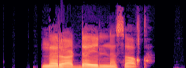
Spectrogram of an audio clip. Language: Kalkoti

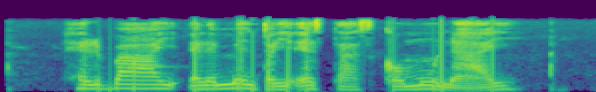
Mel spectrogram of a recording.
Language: Esperanto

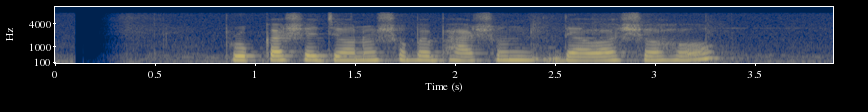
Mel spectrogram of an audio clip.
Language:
Bangla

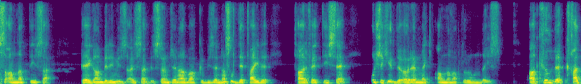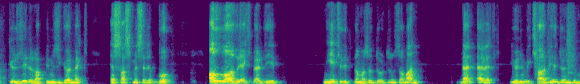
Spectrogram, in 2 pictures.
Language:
Turkish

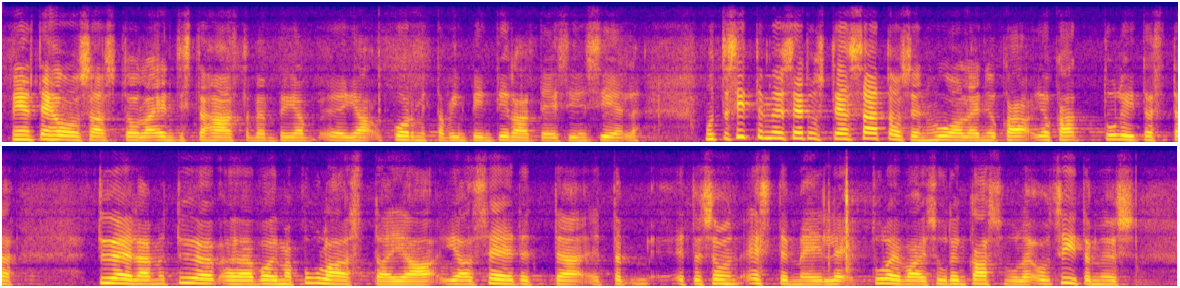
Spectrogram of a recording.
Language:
Finnish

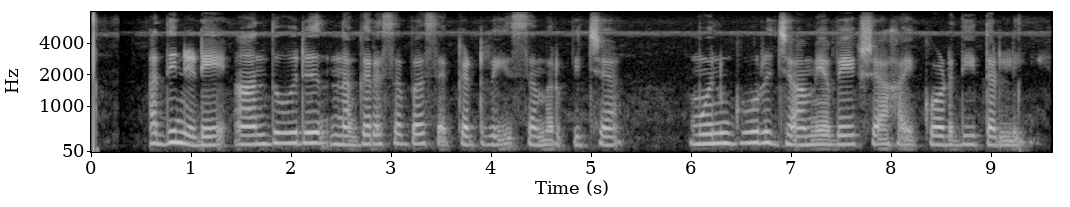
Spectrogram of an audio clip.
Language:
Malayalam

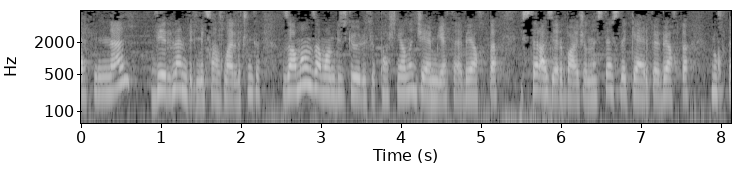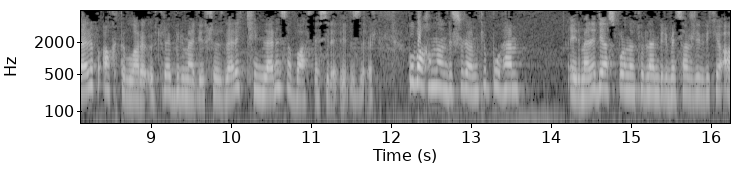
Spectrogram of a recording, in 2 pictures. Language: Turkish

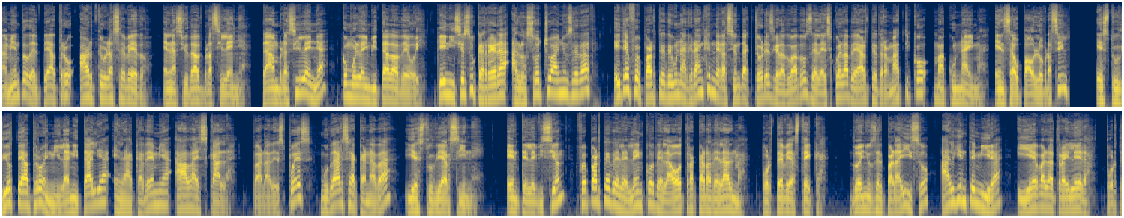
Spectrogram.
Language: Spanish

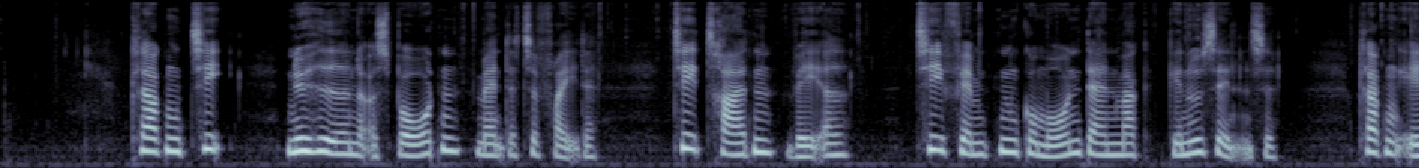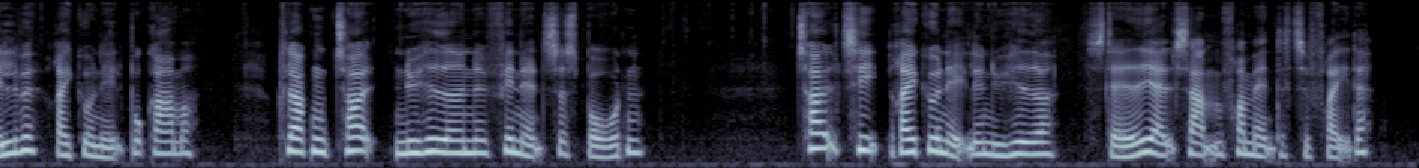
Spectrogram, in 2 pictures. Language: Danish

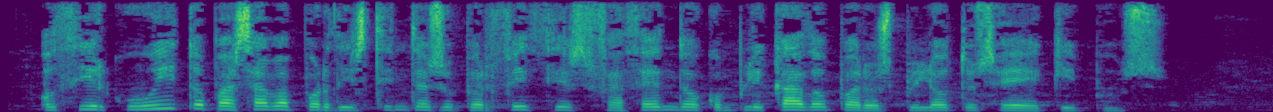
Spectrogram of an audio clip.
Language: Galician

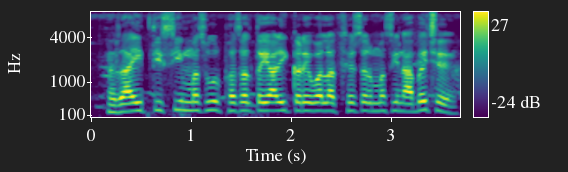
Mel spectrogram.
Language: Maithili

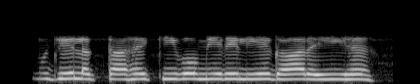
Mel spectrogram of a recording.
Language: Hindi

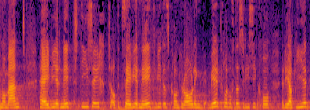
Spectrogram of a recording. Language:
Swiss German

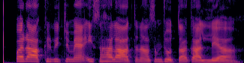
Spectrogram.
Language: Punjabi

